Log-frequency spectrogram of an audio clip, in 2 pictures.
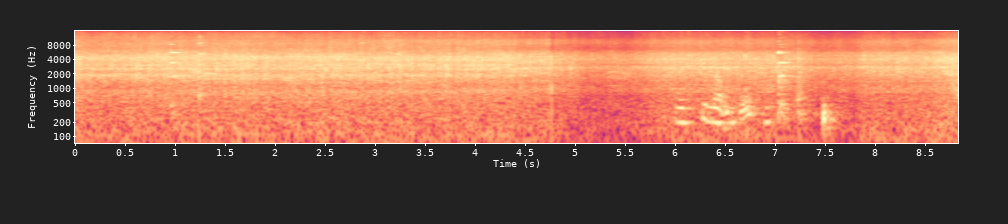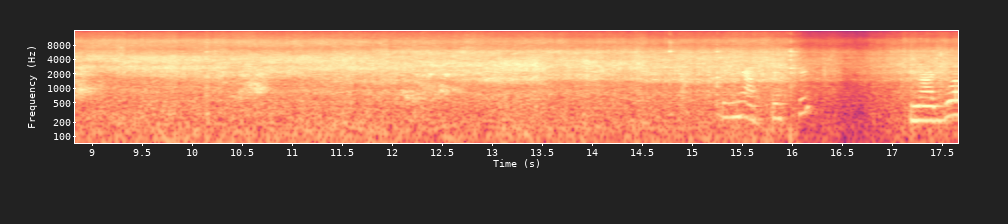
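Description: Chicken and tomato curry sizzling steadily in a pan on the hotplate. The sizzle drops away briefly about five seconds in and again near the end, and there is a single sharp knock about seven seconds in.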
